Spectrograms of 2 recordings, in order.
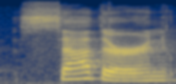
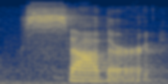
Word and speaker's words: southern: with an ow diphthong but with the word southern we pronounce it with a short u sound southern south southern for our children's children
